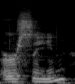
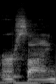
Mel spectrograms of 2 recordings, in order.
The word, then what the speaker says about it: Ursine: So We landed on Evercoat Ursine, or Ursine, depending on how you like to pronounce words.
